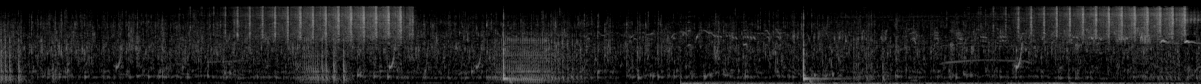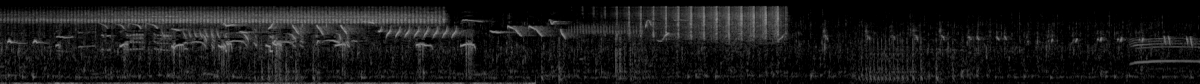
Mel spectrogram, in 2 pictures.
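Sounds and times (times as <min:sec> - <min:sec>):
rapid high bird trill: 0:02.1 - 0:04.2, 0:06.8 - 0:17.5
birds chirping and whistling: 0:06.8 - 0:19.5.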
